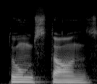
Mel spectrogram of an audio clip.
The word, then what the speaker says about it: tombstone: And then I scroll through the conversation and I don't see any tombstones or tombstones. I don't even know. How do you pronounce it, by the way? Oh, so the B is silent. Tombstone.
